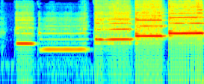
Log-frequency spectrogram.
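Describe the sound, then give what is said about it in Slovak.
A hastily drilled three-hole folk pipe plays five sustained notes of its basic scale, formed by overblowing the end tones, stepping between pitches, the later higher tones breathier and brighter, clear with no voices. “toto je tak narýchlo vyvrtaná, ale vlastne plní ten účel na ukážku, takže Takže e, máš pišťaly trojderové, ktoré hrajú v zásade v stupnici základnej, ktorá vzniká prefukmi koncových tónov.”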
